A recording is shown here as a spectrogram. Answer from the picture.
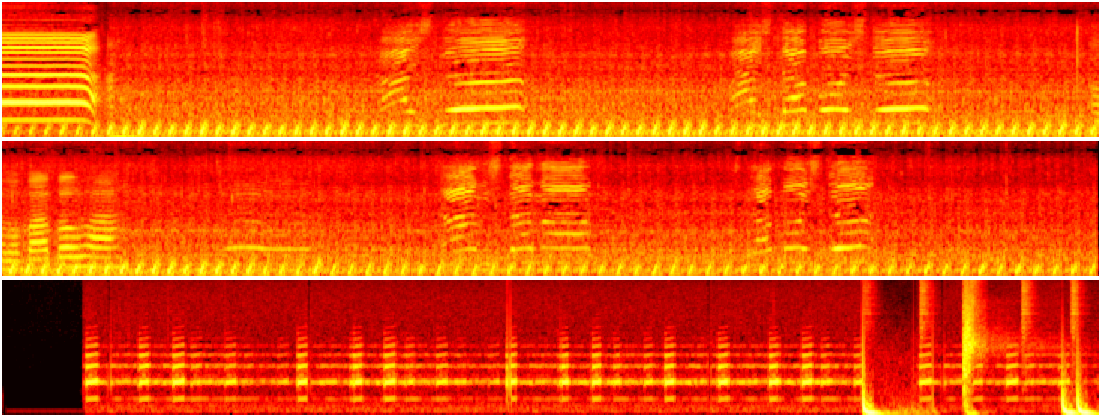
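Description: Motorized outrigger boat's engine running steadily with a quick, even putter, a loud held horn-like tone at the very start and voices breaking in briefly now and then. About fifteen seconds in, the engine sound cuts off abruptly and steady music with a hum follows.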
